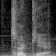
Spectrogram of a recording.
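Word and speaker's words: Türkiye: But then I remembered that Turkey's a really big place. Also, I think you'll find it's now pronounced Turkey.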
